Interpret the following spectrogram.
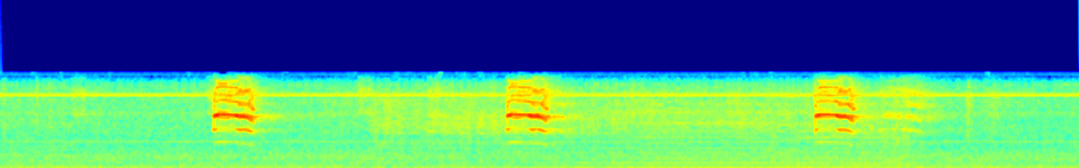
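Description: A bird calling three times, about two seconds apart, each a short high call. Between the second and third call, bees working a camellia flower give a faint low buzz.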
